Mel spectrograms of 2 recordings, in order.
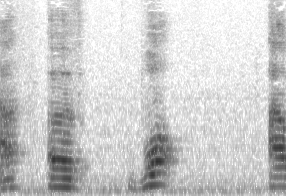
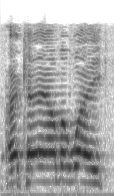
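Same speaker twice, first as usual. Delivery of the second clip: put-on sleepy teen; 7 semitones higher, 6 dB louder than usual. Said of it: "still sleepily".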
